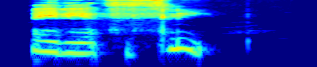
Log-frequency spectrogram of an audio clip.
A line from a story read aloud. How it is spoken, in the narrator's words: Potter breathed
